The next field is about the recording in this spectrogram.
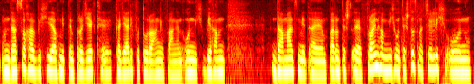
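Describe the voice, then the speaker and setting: A woman's voice: lowish voice, fairly even intonation, fairly quick, darkish tone, no echo. A woman from Ecuador with an Ecuadorian Spanish accent and Quechua as her first language, answering interview questions as she searches for words and often restarts her sentences. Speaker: guest, chocolate business founder.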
